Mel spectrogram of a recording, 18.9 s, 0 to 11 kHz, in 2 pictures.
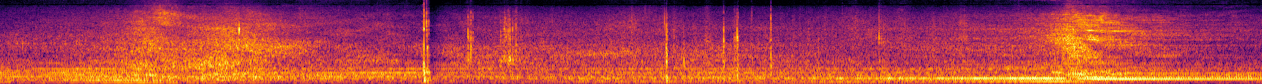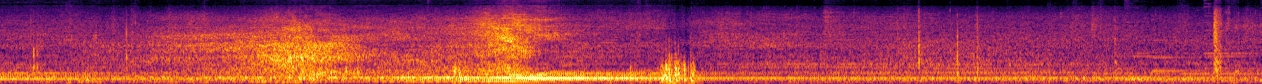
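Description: Honda CB500X parallel-twin engine running at a steady cruise, its note shifting slightly, with rushing wind and road noise that swells several times.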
